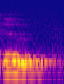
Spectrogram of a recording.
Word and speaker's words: Magoo: I'm sorry. So is going to try something with, I beg your pardon? Magoo.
